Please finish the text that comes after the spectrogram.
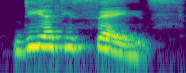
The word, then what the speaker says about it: dieciséis: The letter I makes an E sound in Spanish and the C followed by an E or I makes a F sound. There is an accent on the last syllable says. So we need to emphasize or stress this syllable. Disay.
